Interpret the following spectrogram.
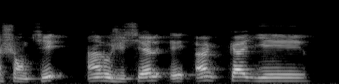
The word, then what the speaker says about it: cahier: Un chantier, un logiciel et un cahier. Comme le cahier d'exercice, avec un H muet au milieu.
